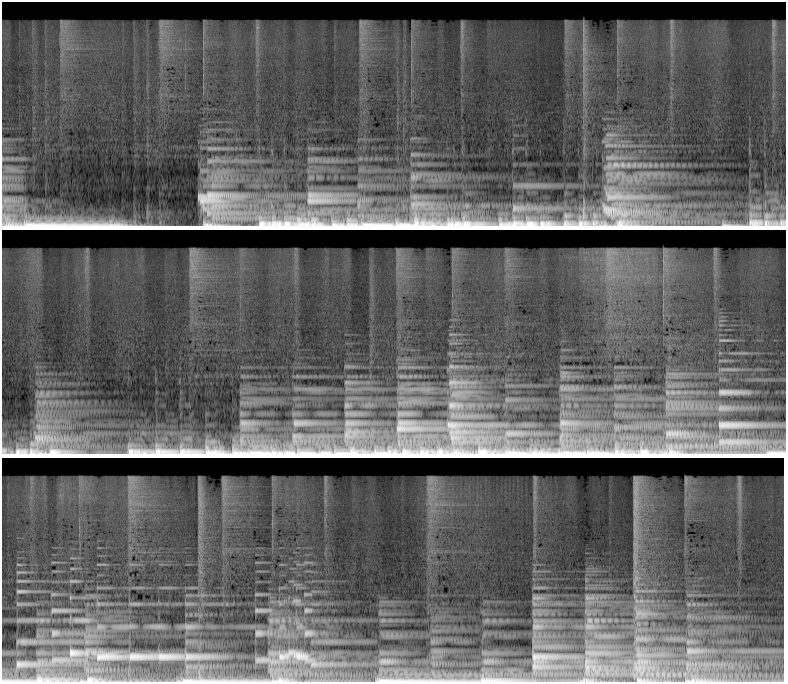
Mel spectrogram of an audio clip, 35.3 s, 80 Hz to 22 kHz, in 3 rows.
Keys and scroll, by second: 0.4 space, 2.4 space, 6.6 space, 8.3 space, 9.1 space, 11.4 space, 12.6 KP_5, 13.6 space, 16.2 ctrl+d, 18.9 space, 20.7 space, 28.5 2, 32.5 space, 34.8 space.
